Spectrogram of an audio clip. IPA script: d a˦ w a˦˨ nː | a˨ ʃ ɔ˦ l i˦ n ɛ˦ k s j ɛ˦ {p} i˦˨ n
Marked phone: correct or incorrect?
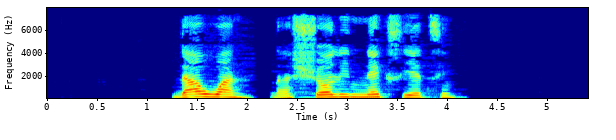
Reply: incorrect: t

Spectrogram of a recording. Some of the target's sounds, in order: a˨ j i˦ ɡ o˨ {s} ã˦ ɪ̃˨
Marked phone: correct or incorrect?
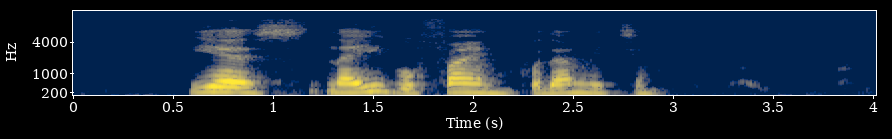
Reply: incorrect: f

